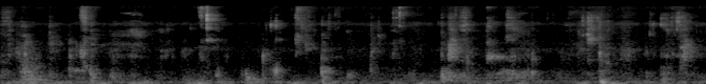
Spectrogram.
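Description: Faint chewing and mouth noises of a person eating plain roti with curry by hand, with scattered short clicks as fingers pick at the food on the plate.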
